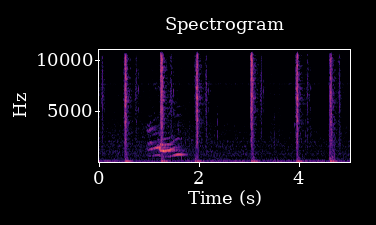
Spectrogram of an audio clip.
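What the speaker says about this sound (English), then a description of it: "That cat must be hiding inside." In the action game Robocop Rogue City, a cat gives a brief wavering meow amid a series of regular soft thumps and knocks as it flees, all fairly close over a steady low background rumble.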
